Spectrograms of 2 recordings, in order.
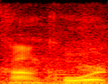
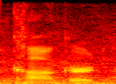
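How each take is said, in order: First: It does not sound like the word 'conquered'. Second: It sounds like the word 'conquered'. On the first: This is how people from the North Carolina town say it. "But we say Concord. Where we're from" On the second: This is how other towns of that name say it. "as if like you were conquering a city, conquered like that"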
